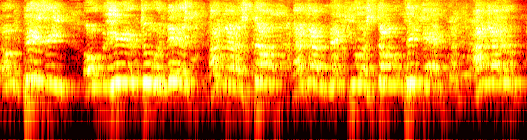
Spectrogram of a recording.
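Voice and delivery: put-on loud impatient kid yell; exasperated child shouting at dad. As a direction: shout it like a busy kid interrupted. Son yelling at dad in Minecraft.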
